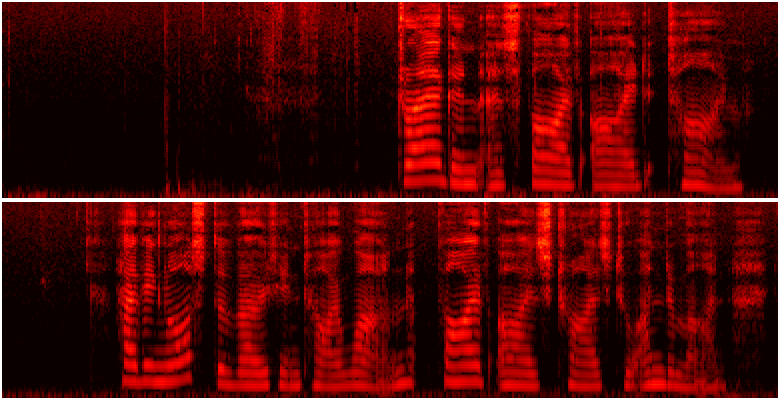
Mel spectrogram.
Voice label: reading; dragon as five-eyed time; golden bridge; quemar press; jennifer maiden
